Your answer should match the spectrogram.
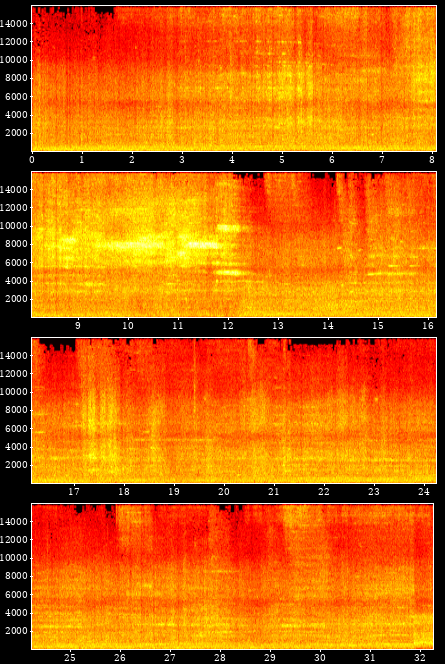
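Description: Double-stack intermodal freight train rolling past close by: a loud, steady rumble and rattle of wheels and cars on the rails. Between about eight and twelve seconds in there is a thin, high-pitched squeal from the wheels.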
